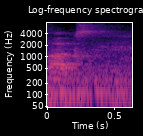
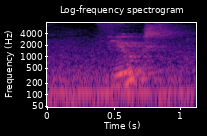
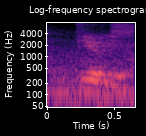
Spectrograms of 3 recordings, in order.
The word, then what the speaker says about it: Fuchs: And then after I realized that it was this Sim Fox, and really, Fuchs? Fuchs. I apologize. It's Fuchs. I believe it's Fuchs.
